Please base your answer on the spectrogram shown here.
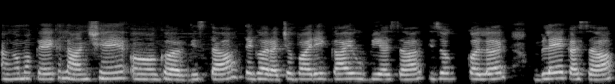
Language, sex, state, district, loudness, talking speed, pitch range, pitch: Konkani, female, Goa, North and South Goa, -16 LUFS, 175 wpm, 240-265 Hz, 250 Hz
